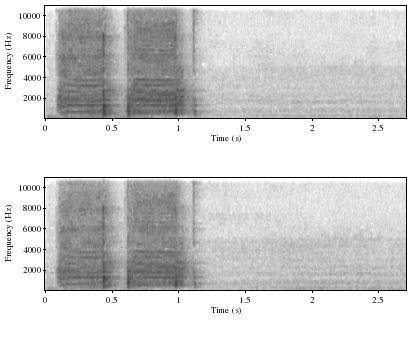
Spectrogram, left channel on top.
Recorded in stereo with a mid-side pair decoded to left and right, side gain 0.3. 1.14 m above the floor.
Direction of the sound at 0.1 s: 40° left.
